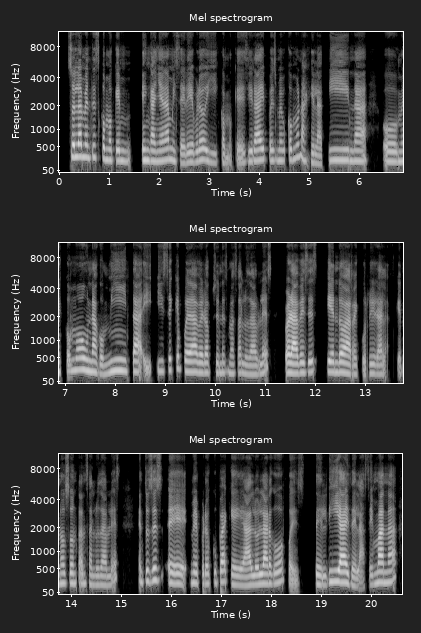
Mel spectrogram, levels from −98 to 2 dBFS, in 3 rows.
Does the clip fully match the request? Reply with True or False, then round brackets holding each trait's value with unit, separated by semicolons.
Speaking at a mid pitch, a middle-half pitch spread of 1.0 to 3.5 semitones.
False (205 Hz; 2.9 semitones)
